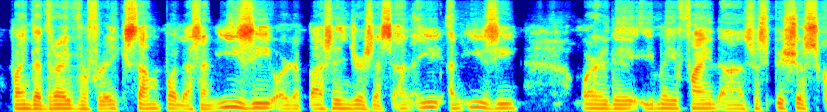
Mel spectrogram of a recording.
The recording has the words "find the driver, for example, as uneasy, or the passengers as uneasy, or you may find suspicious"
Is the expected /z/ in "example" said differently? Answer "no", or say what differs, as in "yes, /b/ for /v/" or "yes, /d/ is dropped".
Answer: yes, /s/ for /z/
